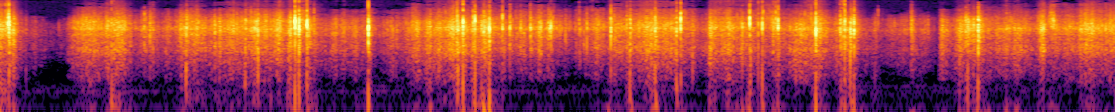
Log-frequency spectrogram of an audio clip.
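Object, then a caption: Plastic zip bag of small beads. A clear plastic zip-lock bag full of tiny red beads is held next to the microphone and squeezed and tapped with long nails and fingertips. The result is close, bright crinkling and crackling with scattered sharp, quick taps and clicks over a soft hiss, with little low end.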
